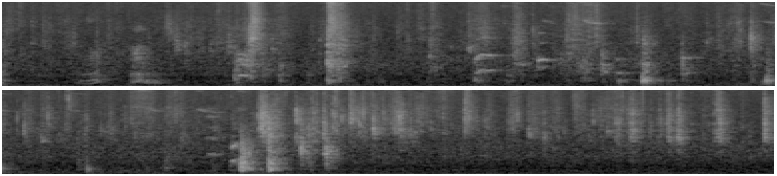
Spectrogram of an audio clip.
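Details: Collie puppies eight weeks old, litter D of the Flörsbachtal kennel, indoors in a small room; brief high whimpers and yips break out irregularly, several quick bursts clustered around the middle, with soft rustling between.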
